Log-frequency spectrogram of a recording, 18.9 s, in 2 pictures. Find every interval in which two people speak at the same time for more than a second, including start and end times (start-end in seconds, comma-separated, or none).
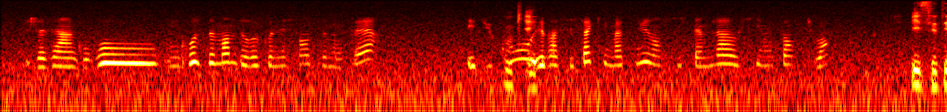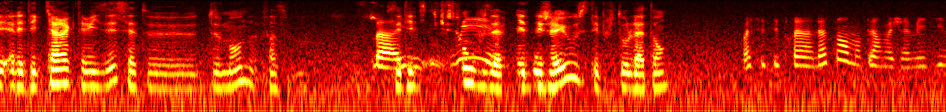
13.2-14.9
